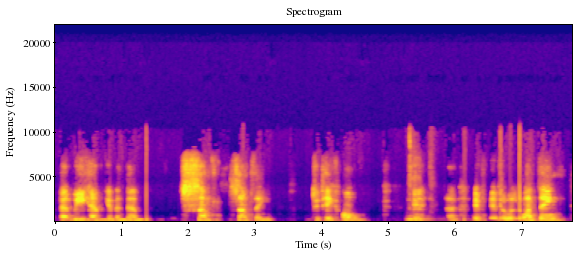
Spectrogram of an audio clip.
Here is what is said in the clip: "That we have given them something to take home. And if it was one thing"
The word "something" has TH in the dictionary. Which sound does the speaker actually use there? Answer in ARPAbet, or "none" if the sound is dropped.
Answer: TH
